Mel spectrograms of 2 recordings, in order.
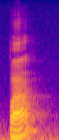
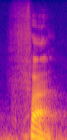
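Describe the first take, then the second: First: Both lips close together, with no airflow. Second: Upper teeth touch the lower lip, with airflow. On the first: The speaker calls it wrong. "Bukan bibir ketemu dengan bibir" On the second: The speaker calls it right. "ujung gigi seri bertemu dengan perut bibir bawah"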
